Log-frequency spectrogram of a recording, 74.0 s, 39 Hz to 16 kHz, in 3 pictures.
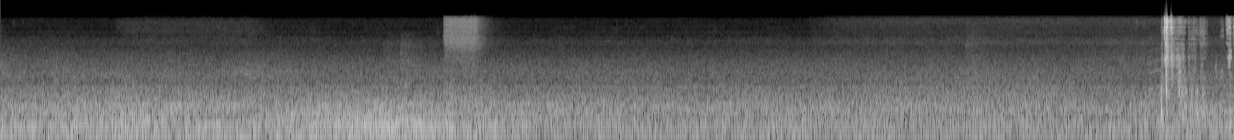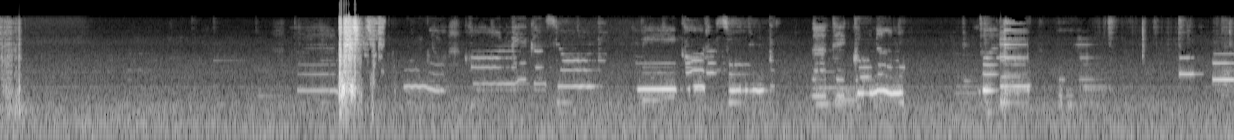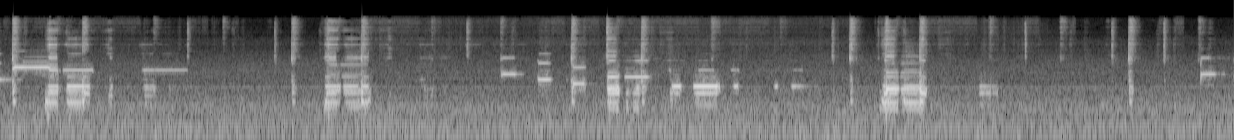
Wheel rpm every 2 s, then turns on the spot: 0, 0, 0, 0, 0, 0, 0, 0, 0, 0, 0, 0, 0, 0, 0, 0, 0, 0, 0, 0, 0, 0, 0, 0, 0, 0, 0, 0, 0, 0, 0, 0, 0, 0, 0, 0, 0.
none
